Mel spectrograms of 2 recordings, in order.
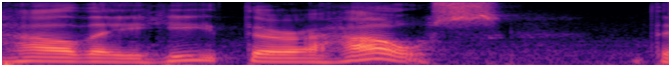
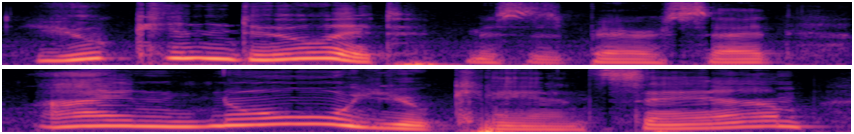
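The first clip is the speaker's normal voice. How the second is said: mama bear, much higher, slow and gentle; encouraging mama bear; 9 semitones higher than usual. Acted. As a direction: cheer the cub on tenderly.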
